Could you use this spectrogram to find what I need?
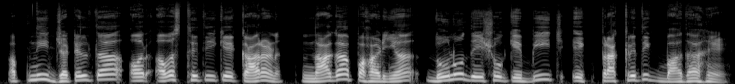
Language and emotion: Hindi, neutral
